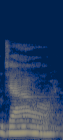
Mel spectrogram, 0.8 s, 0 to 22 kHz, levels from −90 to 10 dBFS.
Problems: low volume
